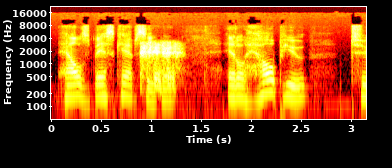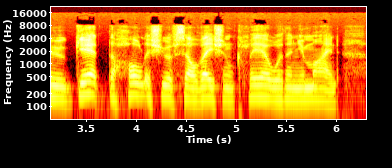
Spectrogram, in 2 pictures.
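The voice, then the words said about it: Speaks with a noticeable accent. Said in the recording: “My accent.”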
